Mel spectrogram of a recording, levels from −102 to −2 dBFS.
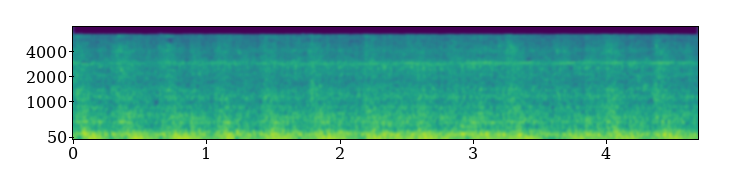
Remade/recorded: recorded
